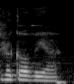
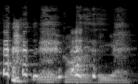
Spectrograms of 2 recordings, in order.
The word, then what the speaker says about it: Rogarvia: Well, then nobody can know that she is the daughter of House Rogovia. All of us saying her last name wrong, it's fine. Rogarvia.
